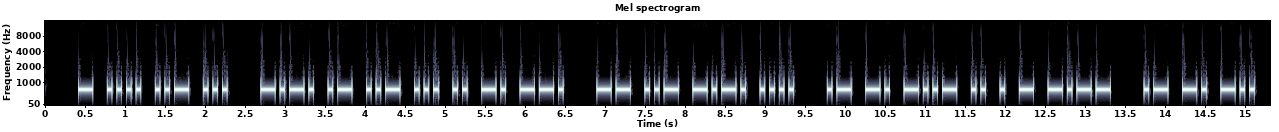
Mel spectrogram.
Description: Morse code, heard as a keyed tone, about 20 wpm, 700 Hz. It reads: THUS CAUSING MUCH ANXIETY AND
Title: Pangram Challenge v2 - 20wpm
